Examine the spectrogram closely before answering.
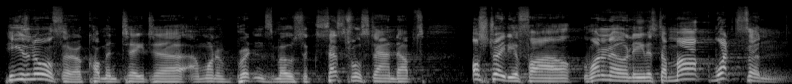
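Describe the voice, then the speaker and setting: A man's voice: fairly high pitch, animated, normal speed, a bit bright. A man announcing an act in a live stage introduction. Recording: reverberant hall sound.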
